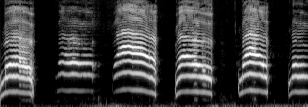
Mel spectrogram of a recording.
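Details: An angry domestic cat gives six loud, drawn-out meows in quick succession, each a rich harmonic wail that rises slightly then falls, with short silent gaps between calls and a faint background rustle.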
